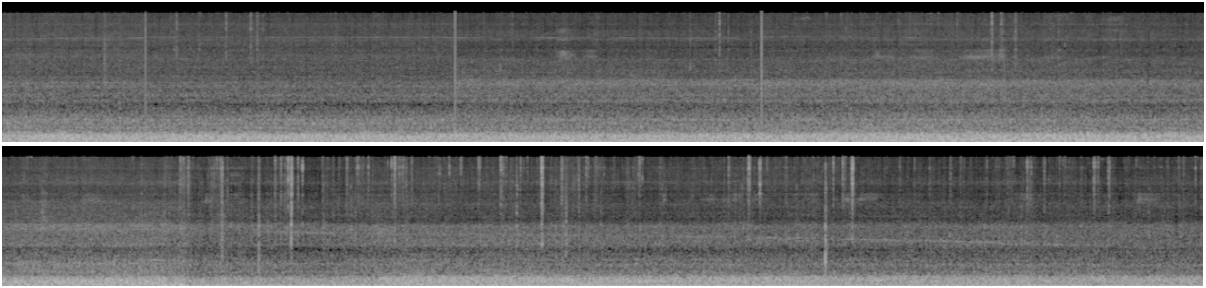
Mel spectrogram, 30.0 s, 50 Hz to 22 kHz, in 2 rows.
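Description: Cabin noise of a Boeing 757-200 airliner landing: a steady rumble of engines and airflow. A little past halfway, after touchdown, the low rumble gets heavier and scattered rattles come in as the jet rolls out on the runway with its thrust reversers deployed.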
